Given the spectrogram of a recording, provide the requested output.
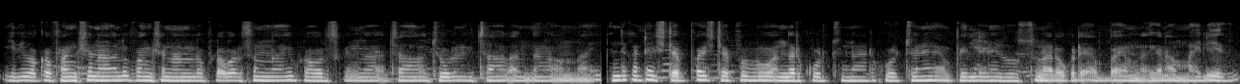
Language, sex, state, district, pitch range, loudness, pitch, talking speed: Telugu, male, Andhra Pradesh, Guntur, 165-185 Hz, -15 LUFS, 175 Hz, 145 wpm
